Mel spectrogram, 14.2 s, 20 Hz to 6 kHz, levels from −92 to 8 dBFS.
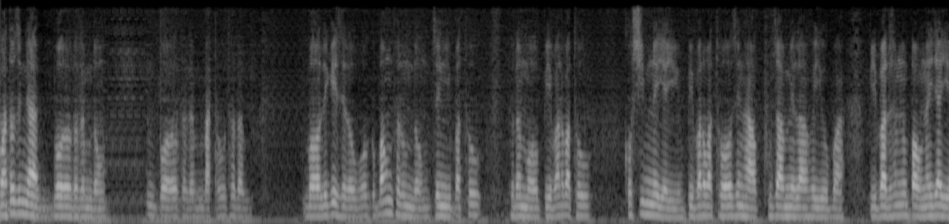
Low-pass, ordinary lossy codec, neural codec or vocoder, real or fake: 5.4 kHz; none; codec, 16 kHz, 0.4 kbps, LongCat-Audio-Codec; fake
